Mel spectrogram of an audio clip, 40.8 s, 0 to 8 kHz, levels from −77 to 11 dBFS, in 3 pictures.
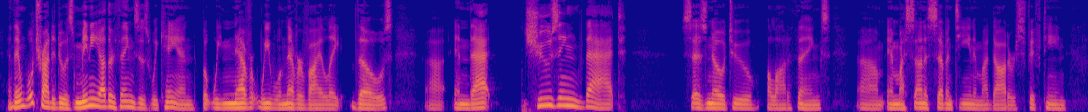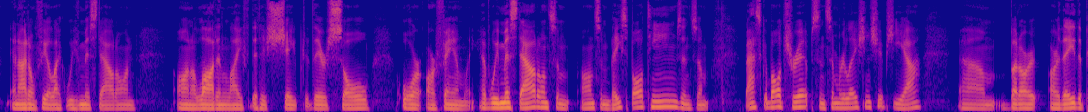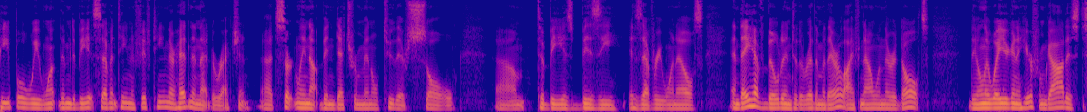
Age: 40-59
